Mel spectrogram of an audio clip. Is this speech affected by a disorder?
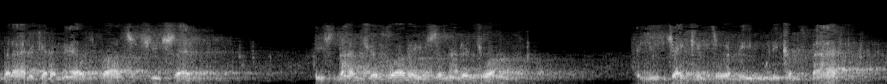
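Yes: laryngectomy; voice box removed by surgery, speech device placed in throat; talks with throat device, needs thumb to talk; taught to talk with throat device, cannot talk without thumb, earlier voice loss.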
